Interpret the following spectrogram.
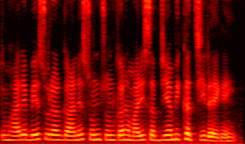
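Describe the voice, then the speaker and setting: A woman's voice: sits high, fairly even intonation, a little fast, mellow, lightly acted. A woman voicing a grumpy young man who complains sarcastically while he cooks. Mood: irritated.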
